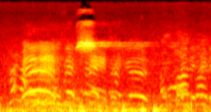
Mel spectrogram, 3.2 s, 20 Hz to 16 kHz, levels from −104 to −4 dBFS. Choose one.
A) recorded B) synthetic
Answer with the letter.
A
